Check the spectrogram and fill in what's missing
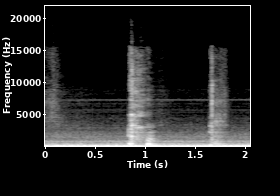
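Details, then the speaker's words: Adult recovering from a cold, with sore throat and blocked nose gone but a lingering throat tickle: two brief, fairly dry coughs a little under a second apart over a steady low rumble; a post-viral cough. "Sorry for the coughing again. By the way, as you can probably hear, I am a lot better. Uh, my sore throat's gone and my blocked nose is gone, but I've still got a little bit of a tickle. So, uh, there'll still be the occasional cough for which I apologize."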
